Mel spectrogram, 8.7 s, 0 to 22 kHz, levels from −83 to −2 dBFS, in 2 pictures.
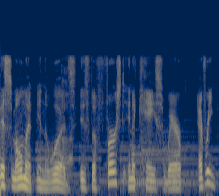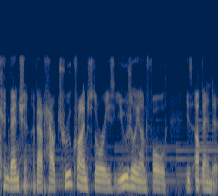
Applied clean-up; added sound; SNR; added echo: none; Burping, eructation; 16 dB; none.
